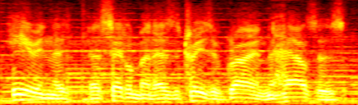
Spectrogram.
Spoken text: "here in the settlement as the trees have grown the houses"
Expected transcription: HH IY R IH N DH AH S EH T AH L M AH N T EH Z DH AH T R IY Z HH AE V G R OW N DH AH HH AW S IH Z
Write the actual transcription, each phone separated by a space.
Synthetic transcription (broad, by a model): HH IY R IH N DH AH S EH T L M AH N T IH Z DH AH T R IY Z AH V G R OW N DH AH HH AW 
